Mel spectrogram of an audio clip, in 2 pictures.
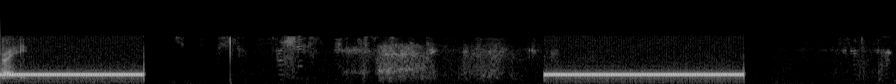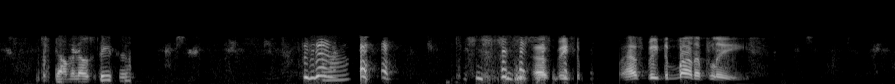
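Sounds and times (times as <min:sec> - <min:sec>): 
telephone dial tone: 0:00.1 - 0:01.5, 0:05.4 - 0:07.5
speech: 0:09.7 - 0:10.4, 0:12.1 - 0:12.9, 0:14.0 - 0:16.5.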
